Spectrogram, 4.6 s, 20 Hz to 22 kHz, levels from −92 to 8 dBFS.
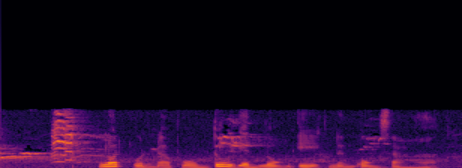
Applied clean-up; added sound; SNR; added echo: none; Chirp, tweet; 7 dB; none.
